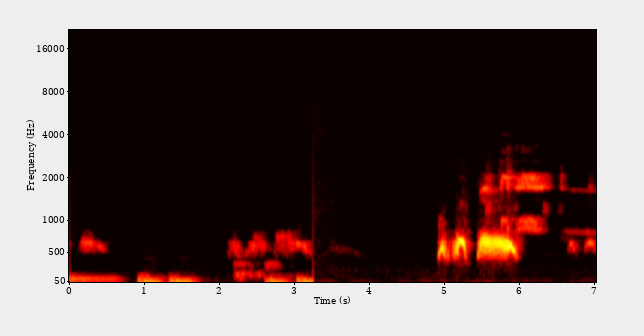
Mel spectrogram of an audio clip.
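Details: Spotted dove kept as a lure for wild doves: after quiet thumps and faint coos, one loud phrase of two short coos and a long coo, overlapped by a thin steady higher tone.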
